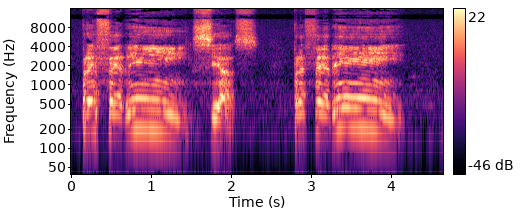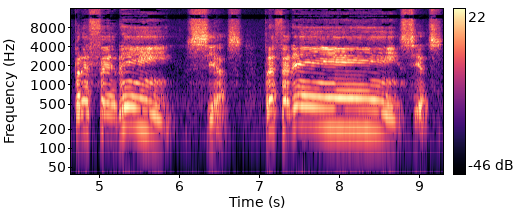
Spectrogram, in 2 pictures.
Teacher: A sílaba mais forte é R-E-N. Ren é a sílaba mais forte. Então aí, penúltima sílaba. · Palavra paroxítona. A sílaba mais forte é a penúltima.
